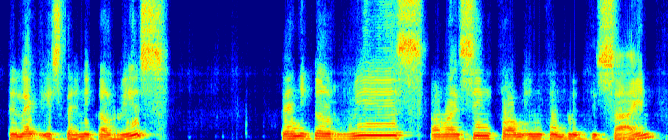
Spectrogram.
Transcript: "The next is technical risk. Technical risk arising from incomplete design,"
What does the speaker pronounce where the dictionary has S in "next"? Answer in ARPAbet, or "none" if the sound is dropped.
none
